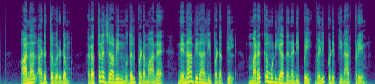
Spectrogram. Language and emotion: Tamil, neutral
